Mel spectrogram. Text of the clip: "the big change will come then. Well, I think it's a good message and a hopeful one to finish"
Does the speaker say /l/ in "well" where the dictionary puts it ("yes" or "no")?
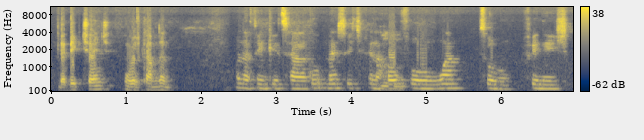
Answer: no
